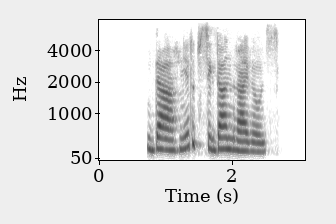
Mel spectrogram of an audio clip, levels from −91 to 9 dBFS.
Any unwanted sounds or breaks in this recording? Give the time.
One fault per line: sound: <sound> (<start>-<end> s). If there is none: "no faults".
no faults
